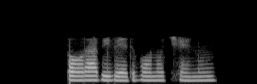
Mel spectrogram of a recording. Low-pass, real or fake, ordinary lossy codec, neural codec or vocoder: 3.6 kHz; real; MP3, 32 kbps; none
